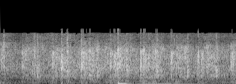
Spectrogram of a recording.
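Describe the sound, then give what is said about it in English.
An audience applauds with dense, steady clapping that fills the whole moment at an even, fairly loud level. “Give all of yourselves a big round of applause.”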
